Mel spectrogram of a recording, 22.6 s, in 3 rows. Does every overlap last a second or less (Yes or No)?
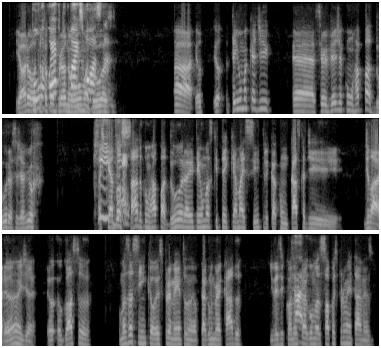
No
